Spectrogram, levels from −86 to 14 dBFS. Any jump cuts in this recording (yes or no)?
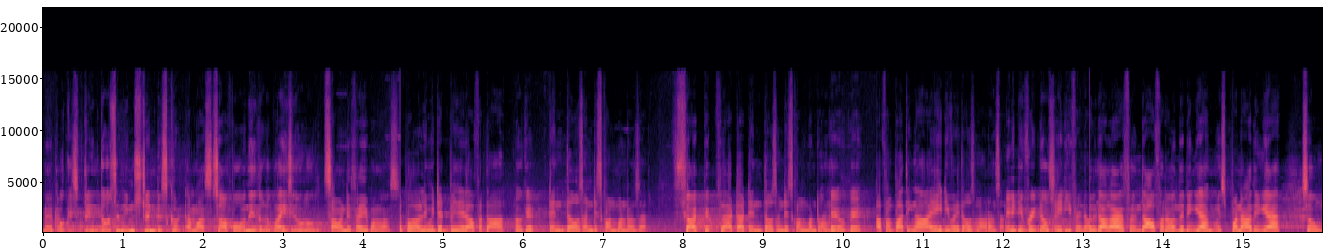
yes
